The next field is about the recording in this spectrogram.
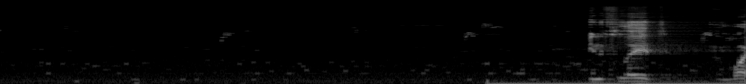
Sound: birds chirping

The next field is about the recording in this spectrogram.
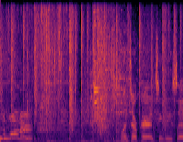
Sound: glass crashing

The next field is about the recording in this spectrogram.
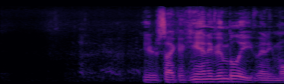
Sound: crowd laughs

